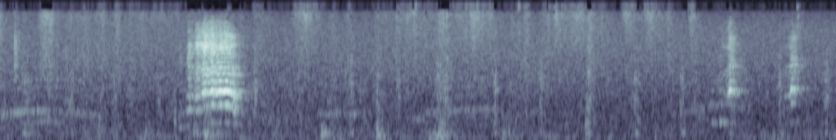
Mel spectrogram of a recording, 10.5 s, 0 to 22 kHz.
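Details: At Yoshigake goat farm on 17 April 2024, a day-old goat kid lets out one loud, quavering bleat, followed by softer, fainter cries and quiet background sounds.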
